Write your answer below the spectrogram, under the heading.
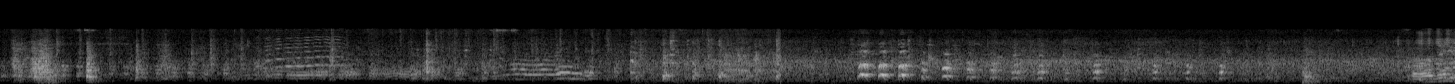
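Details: Goat kids in a barn on their first visit, being moved into a stall; occasional short wavering bleats stand out amid constant clattering, bumping and rustling, with a few brief sharp calls near the middle.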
